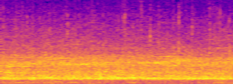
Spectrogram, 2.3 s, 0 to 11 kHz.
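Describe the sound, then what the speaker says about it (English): A packed crowd at the Chicago Bulls' arena during a 1995 playoff game against the Orlando Magic stands and applauds, giving steady, loud, unbroken clapping and cheering with no pause. "This crowd has just gotten to its feet and is applauding their team."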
